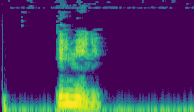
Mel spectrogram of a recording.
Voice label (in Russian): pronunciation пельмени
